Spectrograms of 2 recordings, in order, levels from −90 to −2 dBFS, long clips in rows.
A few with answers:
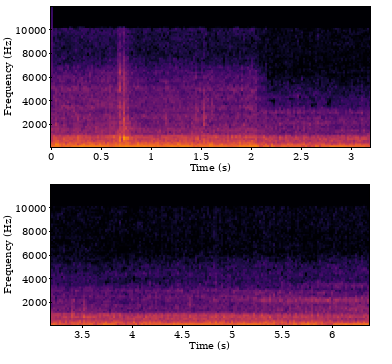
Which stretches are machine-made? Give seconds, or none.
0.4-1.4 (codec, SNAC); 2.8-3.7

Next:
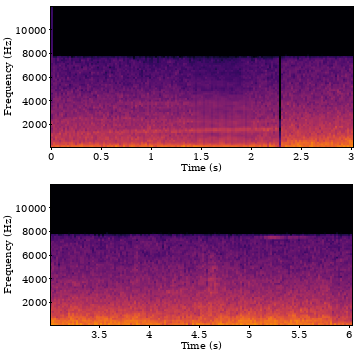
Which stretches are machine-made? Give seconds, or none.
1.4-2.0 (vocoder, Vocos)

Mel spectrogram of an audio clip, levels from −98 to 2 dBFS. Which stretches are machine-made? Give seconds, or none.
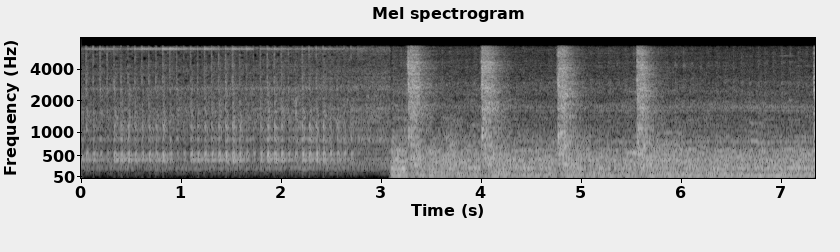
0.0-3.6 (vocoder, Vocos)

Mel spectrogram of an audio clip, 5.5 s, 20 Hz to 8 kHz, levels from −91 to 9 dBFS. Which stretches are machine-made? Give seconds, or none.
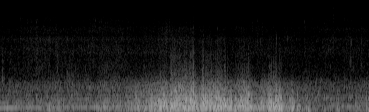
none

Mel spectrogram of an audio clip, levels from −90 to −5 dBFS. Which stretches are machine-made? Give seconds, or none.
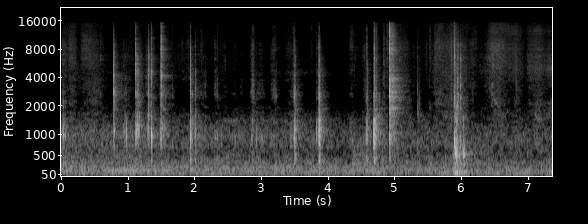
none

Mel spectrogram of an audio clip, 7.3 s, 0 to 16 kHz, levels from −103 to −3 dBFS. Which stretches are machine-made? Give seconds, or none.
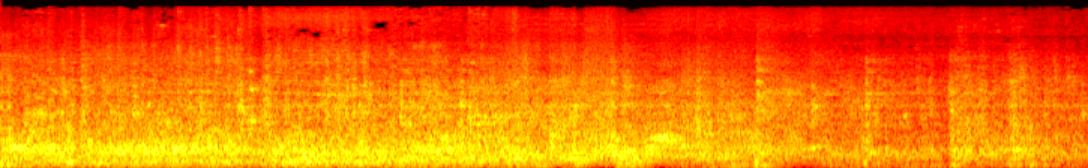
3.3-5.6 (codec, DAC)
